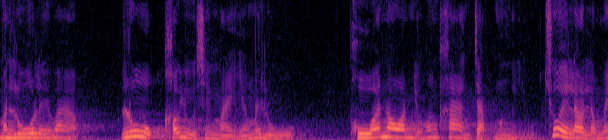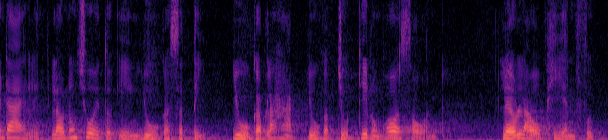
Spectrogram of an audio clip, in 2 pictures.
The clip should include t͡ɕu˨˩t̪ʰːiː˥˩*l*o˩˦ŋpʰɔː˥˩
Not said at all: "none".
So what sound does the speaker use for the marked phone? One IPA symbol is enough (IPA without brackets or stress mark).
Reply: l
